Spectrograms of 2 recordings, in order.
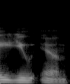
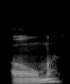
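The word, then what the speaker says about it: Aum: And you have some I've heard two different pronunciations from two different reliable Sanskrit scholars, right? One of them says it's om and the other one says it's um so because it's it's spelled a u m.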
